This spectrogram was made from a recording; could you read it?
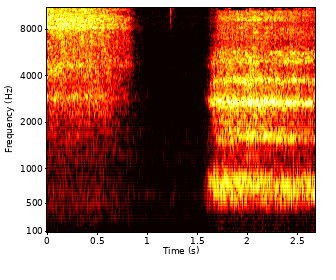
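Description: An airy breath fades out, then after a short pause a deeper, louder breath is drawn in, rushing and steady, as part of a guided meditation breathing exercise. No one speaks.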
